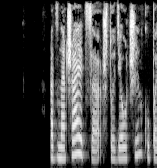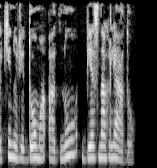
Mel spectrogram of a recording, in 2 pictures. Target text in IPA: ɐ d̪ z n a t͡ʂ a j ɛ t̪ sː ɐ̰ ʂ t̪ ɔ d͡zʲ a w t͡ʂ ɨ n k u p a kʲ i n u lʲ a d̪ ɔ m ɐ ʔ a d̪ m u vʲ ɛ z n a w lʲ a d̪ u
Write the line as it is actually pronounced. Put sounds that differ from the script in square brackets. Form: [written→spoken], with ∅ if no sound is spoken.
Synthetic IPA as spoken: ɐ d̪ z n a t͡ʂ a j ɛ t̪ sː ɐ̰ ʂ t̪ ɔ d͡zʲ a w t͡ʂ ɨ n k u p a kʲ i n u lʲ [a→i] d̪ ɔ m ɐ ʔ a d̪ [m→n] u [vʲ→bʲ] ɛ z n a [w→ɣ] lʲ a d̪ u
